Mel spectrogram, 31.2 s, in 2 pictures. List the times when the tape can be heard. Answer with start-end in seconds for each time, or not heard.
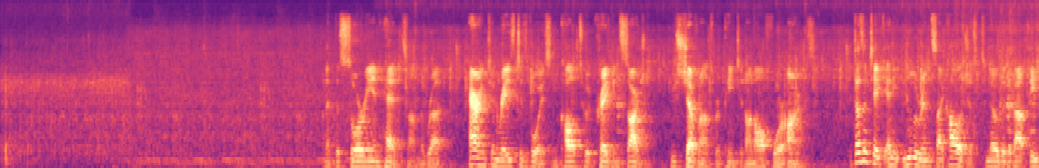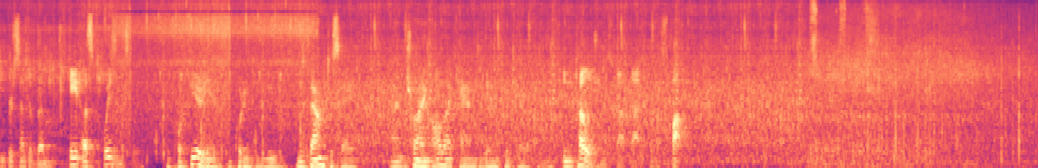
27.7-28.8.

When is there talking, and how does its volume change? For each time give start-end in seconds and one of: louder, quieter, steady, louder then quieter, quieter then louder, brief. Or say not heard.
4.8-25.8 steady.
